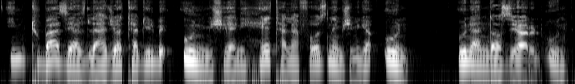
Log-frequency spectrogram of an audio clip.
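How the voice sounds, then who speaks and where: A male language teacher leads a grammar review in a warm, mellow voice of middling pitch. He moves at a steady, methodical pace, listing each form one by one and repeating and spelling out word forms. The recording is close and dry, with no room sound or echo.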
